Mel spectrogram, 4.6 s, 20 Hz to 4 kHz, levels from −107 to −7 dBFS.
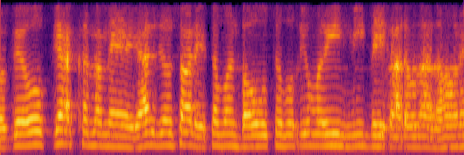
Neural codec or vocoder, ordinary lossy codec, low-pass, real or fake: codec, 24 kHz, 0.9 kbps, WavTokenizer, medium music audio release; AAC, 32 kbps; 3.6 kHz; fake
